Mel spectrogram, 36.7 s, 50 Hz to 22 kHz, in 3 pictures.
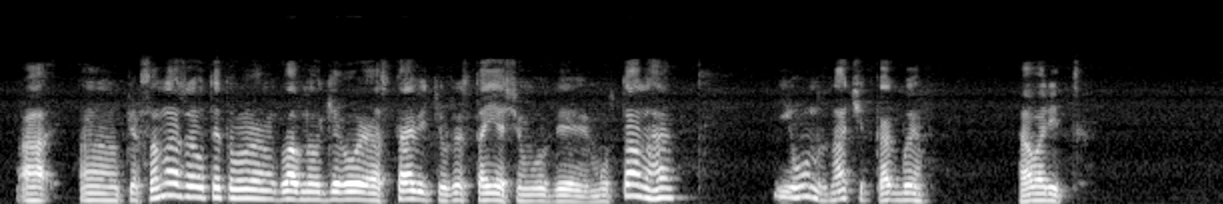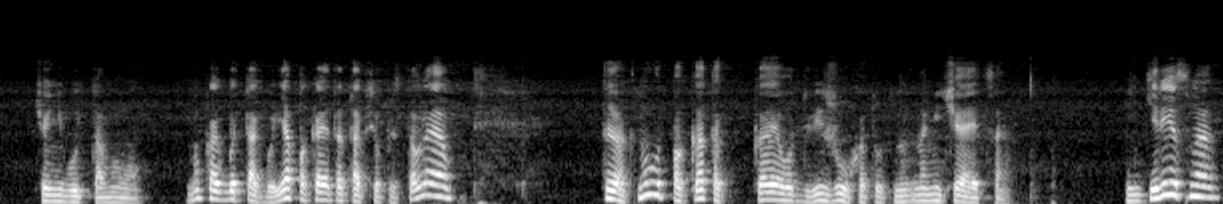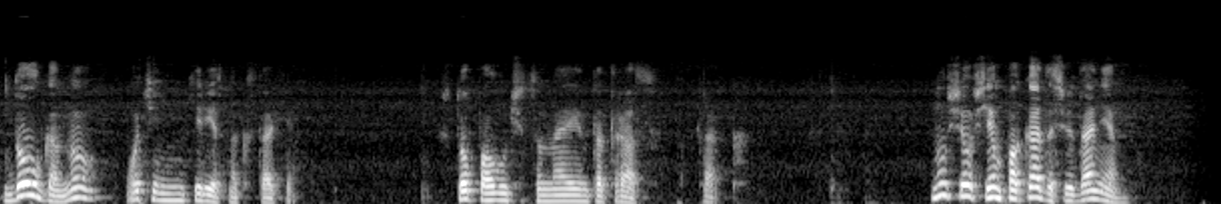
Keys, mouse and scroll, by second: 17.7-23.0 middle drag, 24.0-25.0 middle drag, 26.4-29.1 middle drag, 31.9-33.2 middle drag, 35.1-36.6 middle drag.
